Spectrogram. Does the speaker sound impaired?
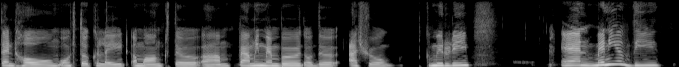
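Yes: hearing loss; hearing aid user, same audiologist firm for 25 years; newer hearing aid not self-adjustable, limited digital hearing aid options, audiologist suggested cochlear implant.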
